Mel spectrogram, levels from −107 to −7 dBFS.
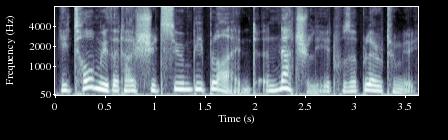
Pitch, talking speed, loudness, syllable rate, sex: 170 Hz, 280 wpm, -16 LUFS, 5.7 syllables/s, male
